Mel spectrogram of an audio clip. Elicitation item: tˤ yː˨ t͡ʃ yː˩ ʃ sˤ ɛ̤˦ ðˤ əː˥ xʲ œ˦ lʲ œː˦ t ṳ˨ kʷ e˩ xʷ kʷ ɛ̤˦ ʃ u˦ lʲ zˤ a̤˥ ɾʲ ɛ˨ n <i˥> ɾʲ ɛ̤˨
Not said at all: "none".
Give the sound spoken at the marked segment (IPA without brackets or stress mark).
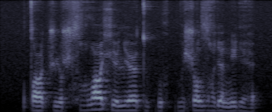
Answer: i˥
